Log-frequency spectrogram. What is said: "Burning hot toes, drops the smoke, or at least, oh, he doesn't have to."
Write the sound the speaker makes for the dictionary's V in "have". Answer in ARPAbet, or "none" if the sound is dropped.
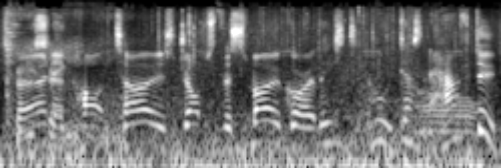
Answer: F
